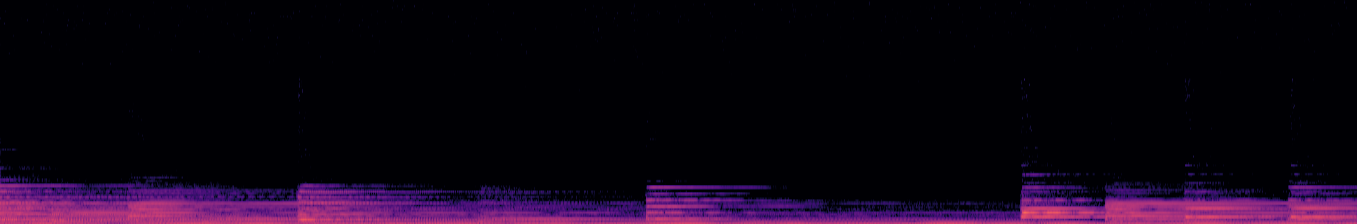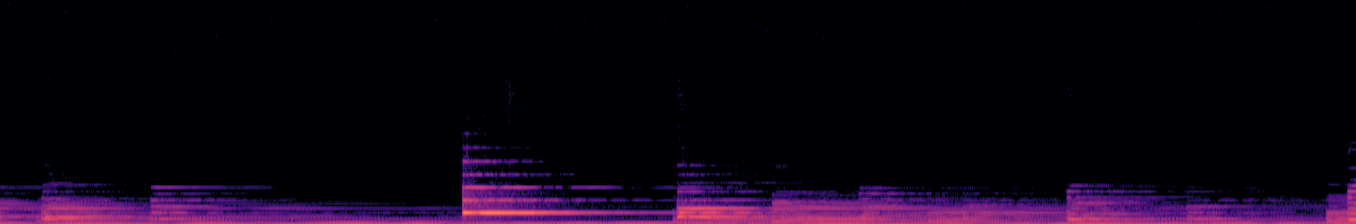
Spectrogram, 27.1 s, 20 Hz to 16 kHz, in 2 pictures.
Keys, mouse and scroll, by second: 4.0-5.2 drag, 6.2-7.5 drag, 7.6-10.0 shift+drag, 11.0 middle drag, 11.2 scroll down 1, 11.3 middle click, 12.0 scroll up 3, 12.1 middle click, 12.7-13.9 drag, 14.4-17.1 middle drag, 17.3 middle click, 17.6-18.0 scroll up 1, 18.0-19.3 drag, 21.0 click, 22.0 middle click, 22.5-22.9 scroll up 1, 22.9-24.2 shift+drag, 24.8 scroll down 4, 25.0 middle click, 25.7 click, 26.1 shift+a.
